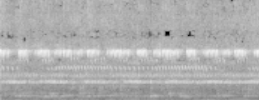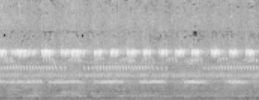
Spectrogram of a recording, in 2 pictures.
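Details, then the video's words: Crickets chirp without pause, shrill high pulses over a steadier lower trill, beats loosely spaced; the track is meant for chasing away rats, helping sleep and as a tutor for songbirds. "Suara jangkik pengusir tikus pengantar tidur"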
